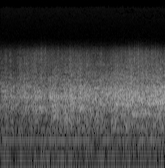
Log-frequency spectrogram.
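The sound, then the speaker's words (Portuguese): A Central do Brasil passenger train in Brazil runs steadily along the rails, a continuous dense rumble with a low droning hum underneath. It is fairly loud, with no voices. “A história começou dentro de um trem da Central do Brasil.”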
